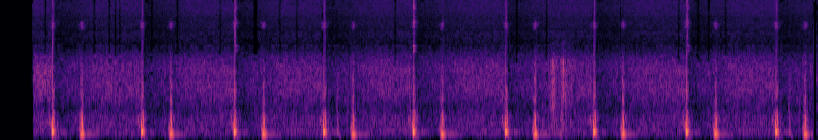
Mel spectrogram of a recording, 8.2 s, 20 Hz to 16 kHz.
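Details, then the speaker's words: Normal first and second heart sounds: regular paired lub-dub at about 66 per minute with quiet gaps and no murmur. S1 marks the start of systole with closure of the mitral and tricuspid valves. "el primer ruido o s1 determina el inicio de la sístole qué va a pasar en este inicio de sistole va a haber el cierre de las válvulas auriculoventriculares tanto la mitral como la tricuspidea"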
